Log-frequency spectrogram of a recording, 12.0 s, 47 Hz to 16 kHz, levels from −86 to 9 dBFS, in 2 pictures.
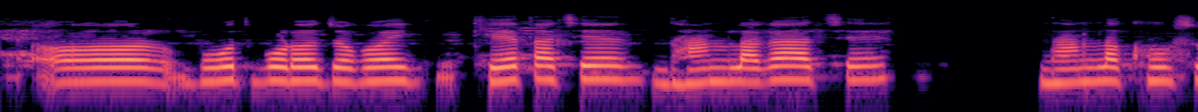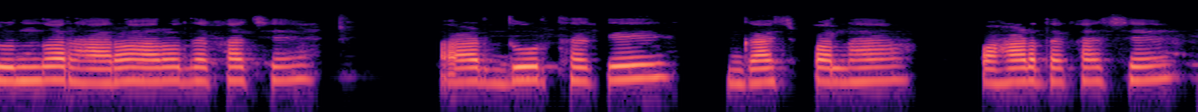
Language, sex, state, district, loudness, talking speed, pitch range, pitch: Bengali, female, West Bengal, Jhargram, -19 LUFS, 115 wpm, 235-260 Hz, 245 Hz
